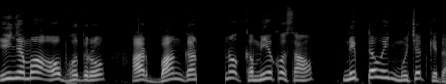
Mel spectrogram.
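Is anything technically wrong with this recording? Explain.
Yes, there are two related faults.

At 1.97 s the speech cuts to silence for about 0.29 s, resuming at 2.26 s from where it stopped. This playback stall likely came from the player running out of buffered data, or its thread being blocked, before output could continue.

From 2.26 s to 4.40 s the speech runs about 1.1 times fast and sits roughly one and a half semitones high, then settles back to normal. This is catch-up at higher speed: the player resamples its backlog to recover the time lost in the stall.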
